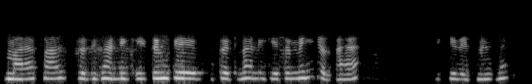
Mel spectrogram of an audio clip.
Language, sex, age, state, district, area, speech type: Hindi, female, 18-30, Uttar Pradesh, Azamgarh, rural, conversation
